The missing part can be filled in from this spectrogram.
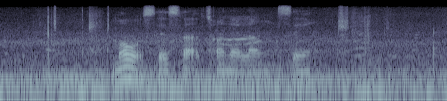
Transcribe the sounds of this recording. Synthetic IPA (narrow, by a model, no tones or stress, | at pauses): maʊsɪsa̰t͡sʰwanɛlaŋ̩sɪ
